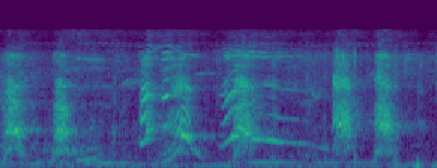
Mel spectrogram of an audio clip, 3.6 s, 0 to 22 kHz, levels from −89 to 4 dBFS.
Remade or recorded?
recorded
